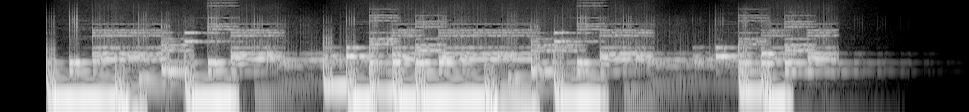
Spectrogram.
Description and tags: scrap synth part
